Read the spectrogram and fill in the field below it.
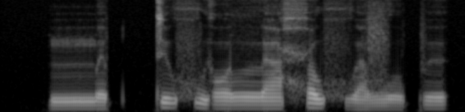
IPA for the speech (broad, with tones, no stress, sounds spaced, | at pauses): mː ɛ˩ p tː y˥ xʷ j ɔ˧ lː a˧ ħ o˥ xʷ a˩ v o˩ p ʏ˧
